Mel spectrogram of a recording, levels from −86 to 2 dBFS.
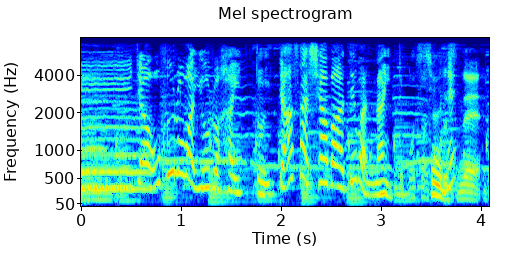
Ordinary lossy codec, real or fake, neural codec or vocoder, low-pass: none; fake; vocoder, 44.1 kHz, 128 mel bands every 256 samples, BigVGAN v2; 7.2 kHz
